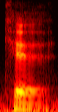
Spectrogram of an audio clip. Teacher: Although it to an English speaker, it sounds like it's carrying the E longer. Ke.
